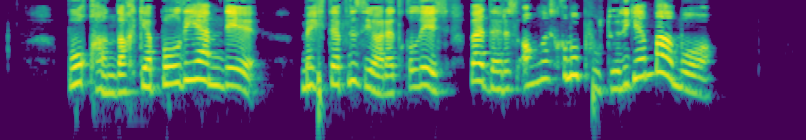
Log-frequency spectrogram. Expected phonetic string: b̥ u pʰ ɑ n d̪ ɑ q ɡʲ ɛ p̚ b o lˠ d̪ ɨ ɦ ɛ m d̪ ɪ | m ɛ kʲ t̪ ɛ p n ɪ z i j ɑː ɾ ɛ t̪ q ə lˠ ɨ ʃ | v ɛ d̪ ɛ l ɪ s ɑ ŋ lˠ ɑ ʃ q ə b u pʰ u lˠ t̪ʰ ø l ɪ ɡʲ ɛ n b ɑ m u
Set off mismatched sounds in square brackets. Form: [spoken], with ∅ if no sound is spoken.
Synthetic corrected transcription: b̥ u [qʰ] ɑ n d̪ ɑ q ɡʲ ɛ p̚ b o lˠ d̪ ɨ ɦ ɛ m d̪ ɪ | m ɛ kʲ t̪ ɛ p n ɪ z i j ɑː ɾ ɛ t̪ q ə lˠ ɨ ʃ | v ɛ d̪ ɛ [ɾ] ɪ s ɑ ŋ lˠ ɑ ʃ q ə [m] u pʰ u lˠ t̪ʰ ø l ɪ ɡʲ ɛ n b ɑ m u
